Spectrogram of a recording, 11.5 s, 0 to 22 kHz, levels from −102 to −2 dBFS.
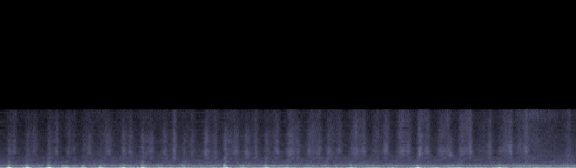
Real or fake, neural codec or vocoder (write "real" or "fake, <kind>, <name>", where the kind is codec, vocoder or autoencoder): fake, vocoder, WaveNeXt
